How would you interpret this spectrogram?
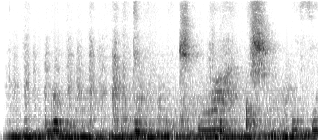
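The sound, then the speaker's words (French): A long-haired black retriever pants steadily, quick rhythmic breaths repeating over a low, continuous rumble, with faint voices murmuring in the background, as it sits on large red cushions in the youth section of Lithuania's National Library, listening to a child read aloud. “le rétriever au long poil noir se pose à côté de lui sur de gros coussins rouges et écoute patiemment l'histoire”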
